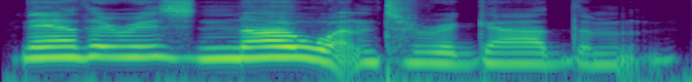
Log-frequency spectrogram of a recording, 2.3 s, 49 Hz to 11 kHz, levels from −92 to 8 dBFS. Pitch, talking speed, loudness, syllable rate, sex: 210 Hz, 210 wpm, -17 LUFS, 5.0 syllables/s, female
